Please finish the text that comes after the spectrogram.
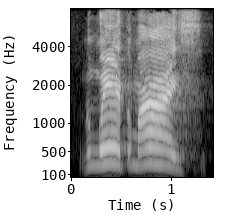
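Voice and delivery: loud, exasperated parody; mock complaining. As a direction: moan about it theatrically. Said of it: "tudo que você não reclamasse".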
